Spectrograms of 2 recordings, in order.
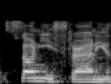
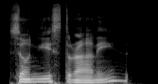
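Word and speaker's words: Sogni Strani: But Soni Srani is spelled S-O-G-N-I space S-T-R-A-N-I. So, yeah, there's a Nia in there as seen in words like gnocchi. – All right. Soni Srani.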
